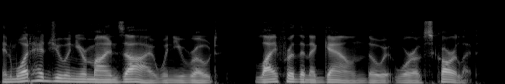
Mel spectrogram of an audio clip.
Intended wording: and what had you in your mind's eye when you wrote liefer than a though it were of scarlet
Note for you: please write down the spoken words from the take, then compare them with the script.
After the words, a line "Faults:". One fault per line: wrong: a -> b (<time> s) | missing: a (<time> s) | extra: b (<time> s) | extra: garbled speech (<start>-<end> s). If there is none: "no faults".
and what had you in your mind's eye when you wrote liefer than a gown though it were of scarlet
Faults:
extra: gown (3.2 s)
